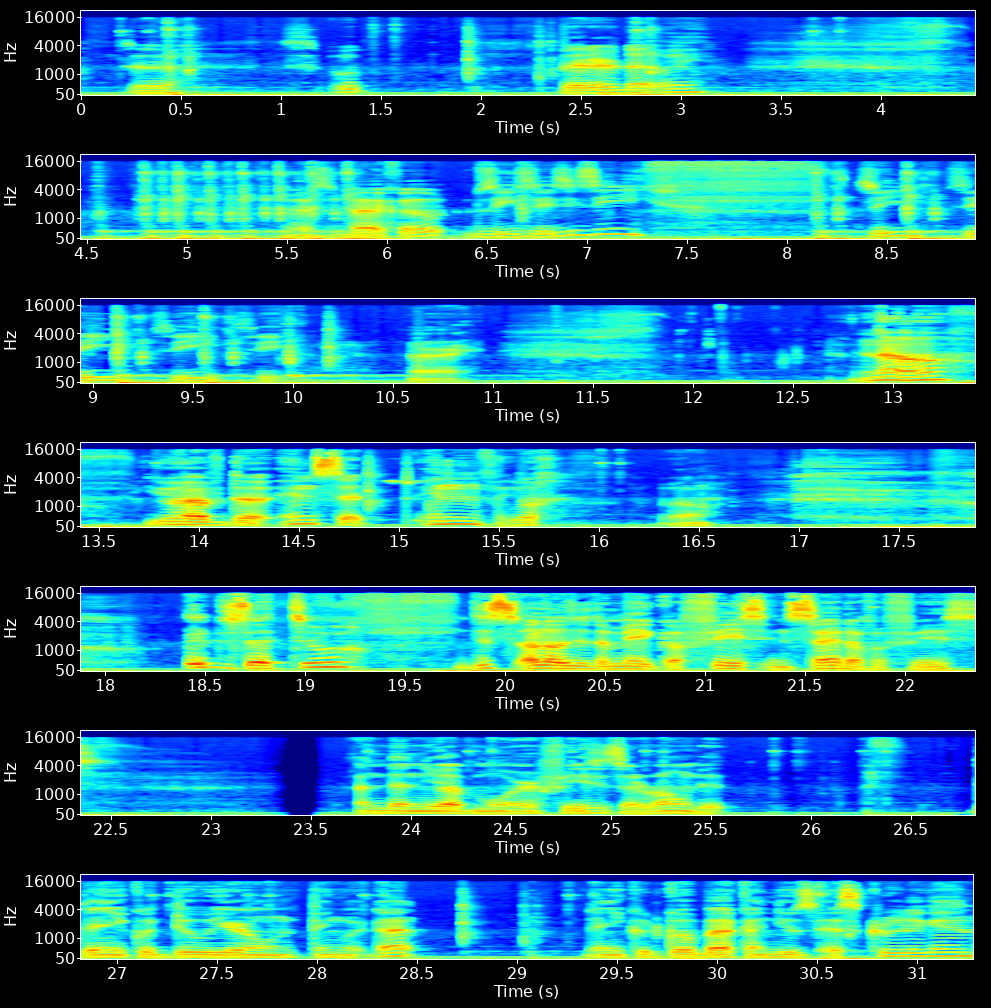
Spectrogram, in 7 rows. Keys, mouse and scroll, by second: 0.2 click, 0.5 e, 2.0 middle click, 2.4 scroll down 1, 2.8 e, 4.8-5.7 ctrl+z, 5.8-6.7 ctrl+z, 8.2 ctrl+z, 8.6 ctrl+z, 9.2 ctrl+z, 9.6 ctrl+z, 10.2 middle click, 12.3-13.8 scroll up 1, 13.8 click, 14.9 middle click, 15.4-16.0 scroll up 5, 16.0 click, 21.9 click, 24.3 click, 24.7 click, 25.2 click, 25.8 click, 26.3 click, 27.2 click, 27.7 click, 28.3 click, 28.8 middle click, 29.3 click, 30.5 e.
